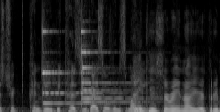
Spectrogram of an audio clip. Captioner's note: chiming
